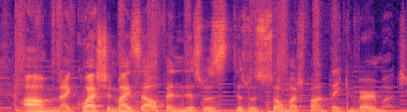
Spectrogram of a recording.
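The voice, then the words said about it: Emotional, slightly choked-up voice. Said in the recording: “I got a little emotional. I don't cry full on, but I get it. You can probably hear it in my voice.”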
